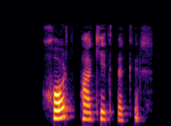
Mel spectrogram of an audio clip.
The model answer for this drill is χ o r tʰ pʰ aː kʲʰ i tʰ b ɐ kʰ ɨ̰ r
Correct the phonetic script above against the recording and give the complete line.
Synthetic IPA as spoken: χ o r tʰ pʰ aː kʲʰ e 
